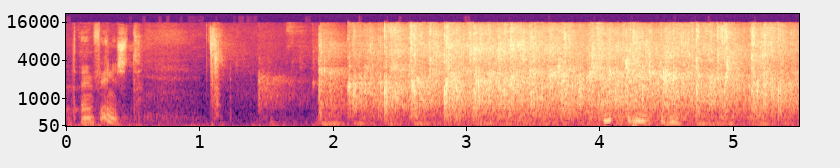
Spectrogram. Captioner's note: applause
